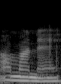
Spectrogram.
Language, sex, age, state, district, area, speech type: Tamil, female, 45-60, Tamil Nadu, Tiruchirappalli, rural, spontaneous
